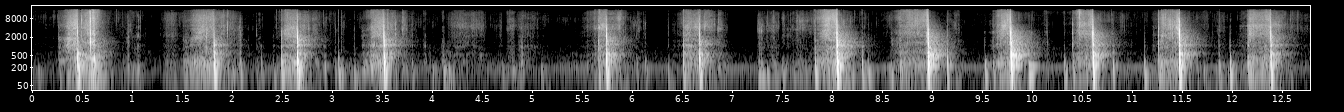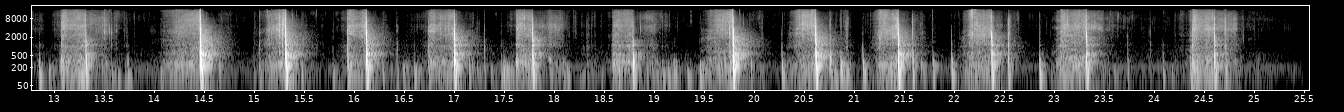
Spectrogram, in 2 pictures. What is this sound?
Apple slicing
Slicing an Apple on a cutting Board. Please write in the comments where you used this sound. Thanks!
apples, blade, board, cook, cooking, cut, cutlery, cutting, eat, food, fruit, kitchen, knife, point, salad, slice, slices, slicing, vegetable, vegetables, work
